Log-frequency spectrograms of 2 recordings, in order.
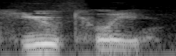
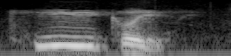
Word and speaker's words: Keekley: He was pronouncing it as though it was spelled Q-U-E-K-L-E-Y or something like Q-Kly, like barbecue Kly. – Yeah, like what do you mean? – Like K-E E-K-L-E-Y. Like Keekly.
